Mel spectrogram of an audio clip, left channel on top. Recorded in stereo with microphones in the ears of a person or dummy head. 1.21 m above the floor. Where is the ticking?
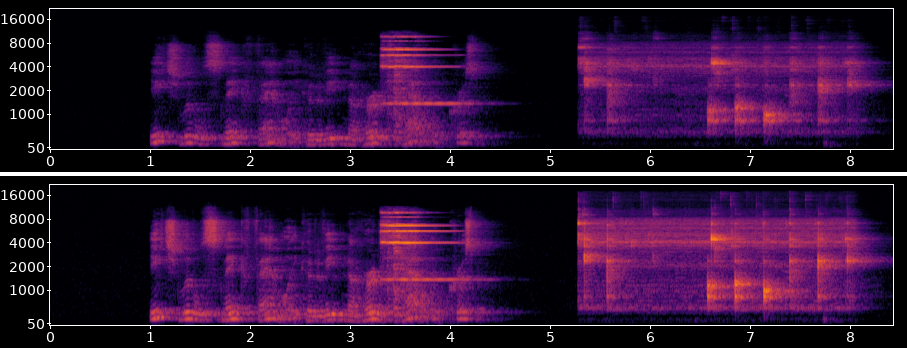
I don't hear ticking.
